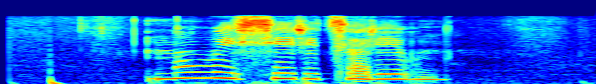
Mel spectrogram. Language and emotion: Russian, neutral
